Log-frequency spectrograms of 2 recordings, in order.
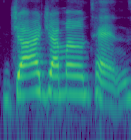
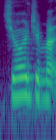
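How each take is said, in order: First: It is said in a Jamaican accent. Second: It is said in her ordinary American accent.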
